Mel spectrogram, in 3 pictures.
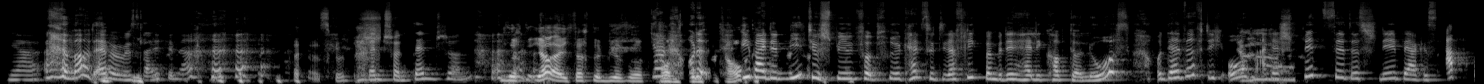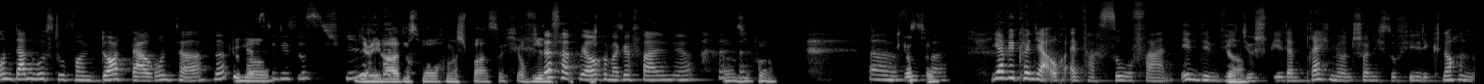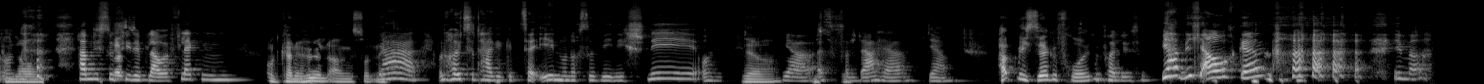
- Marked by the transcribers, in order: snort; static; laugh; laugh; giggle; distorted speech; other background noise; background speech; chuckle; laugh; chuckle; unintelligible speech; laugh
- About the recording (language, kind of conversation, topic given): German, unstructured, Was war dein eindrucksvollster Moment beim Skifahren in den Bergen?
